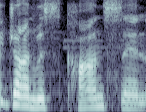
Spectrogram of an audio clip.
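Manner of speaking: ordinary talk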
